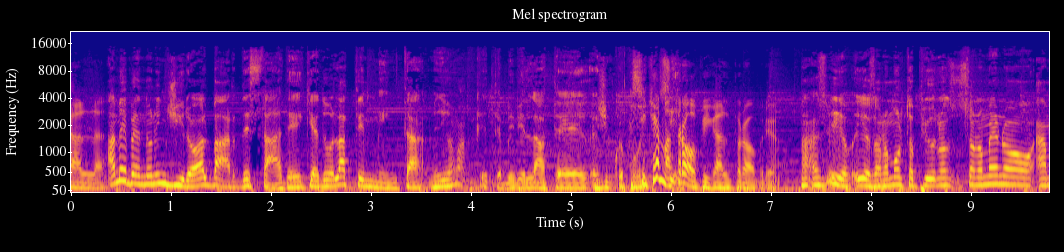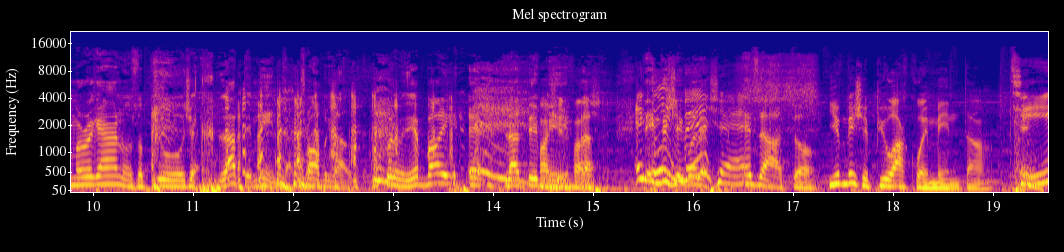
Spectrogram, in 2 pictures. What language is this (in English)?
Italian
